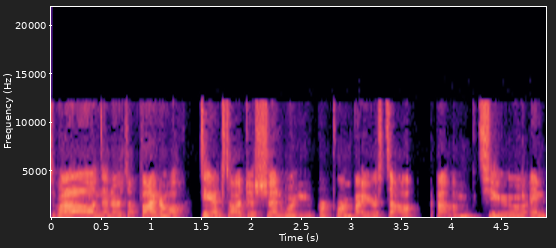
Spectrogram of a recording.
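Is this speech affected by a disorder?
Yes: hearing loss; bilateral, noticed about age 5, analog then digital hearing aids, right ear beyond aid benefit, left hearing aid.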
